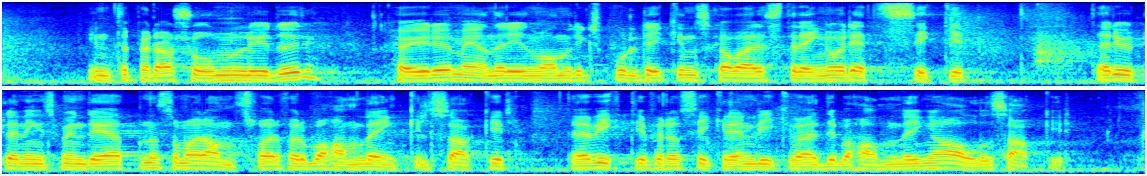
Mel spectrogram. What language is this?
Norwegian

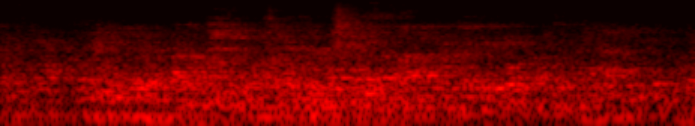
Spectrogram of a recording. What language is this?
Estonian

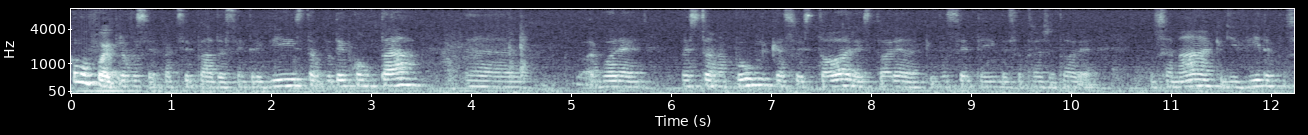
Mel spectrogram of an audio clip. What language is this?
Portuguese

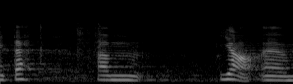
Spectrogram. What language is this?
Estonian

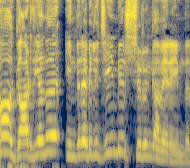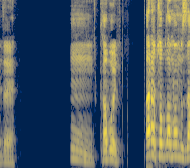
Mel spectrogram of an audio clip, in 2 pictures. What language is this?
Turkish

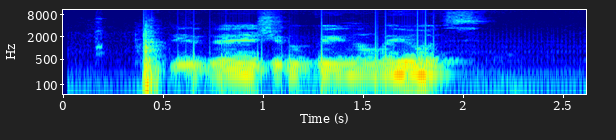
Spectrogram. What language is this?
Kinyarwanda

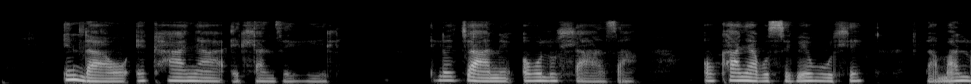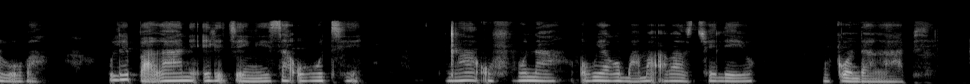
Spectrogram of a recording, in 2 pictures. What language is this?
North Ndebele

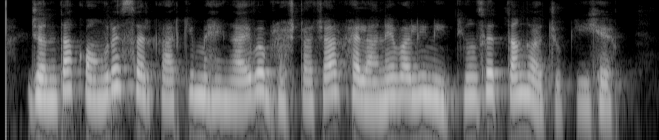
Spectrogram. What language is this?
Hindi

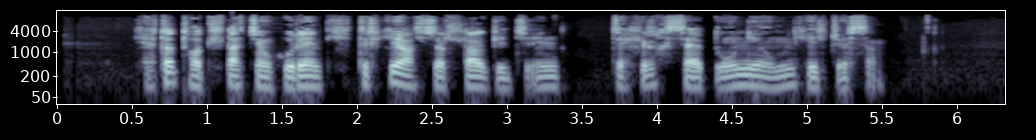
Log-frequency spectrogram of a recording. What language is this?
Mongolian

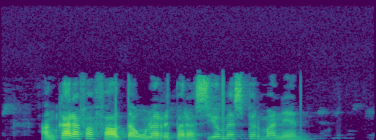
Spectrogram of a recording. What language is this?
Catalan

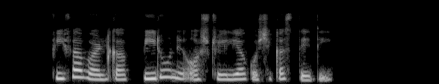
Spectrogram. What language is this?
Urdu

